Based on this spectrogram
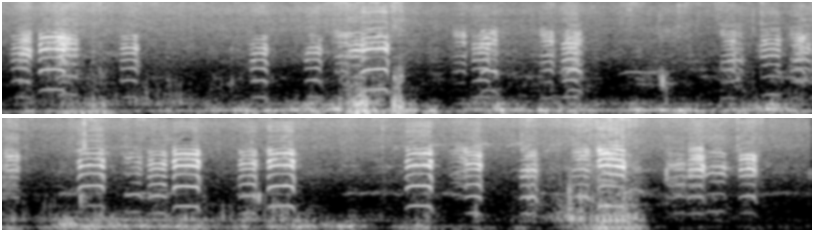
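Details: A group of caged zebra finches, white and gray varieties, calling in an aviary, a dense run of short nasal beeping notes, some rapid doubled, over steady low background rumble.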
